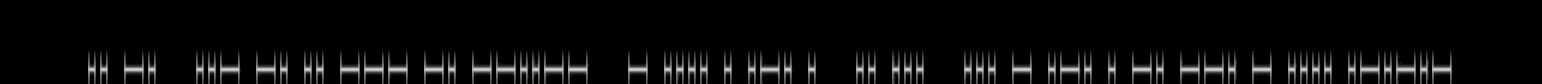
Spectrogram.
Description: Morse code, heard as a keyed tone, about 20 wpm, 700 Hz. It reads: IN UNION, THERE IS STRENGTH.
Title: Sentences from Top 1400 Words 20wpm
